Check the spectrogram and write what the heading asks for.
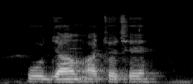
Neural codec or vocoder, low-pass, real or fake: none; 10.8 kHz; real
